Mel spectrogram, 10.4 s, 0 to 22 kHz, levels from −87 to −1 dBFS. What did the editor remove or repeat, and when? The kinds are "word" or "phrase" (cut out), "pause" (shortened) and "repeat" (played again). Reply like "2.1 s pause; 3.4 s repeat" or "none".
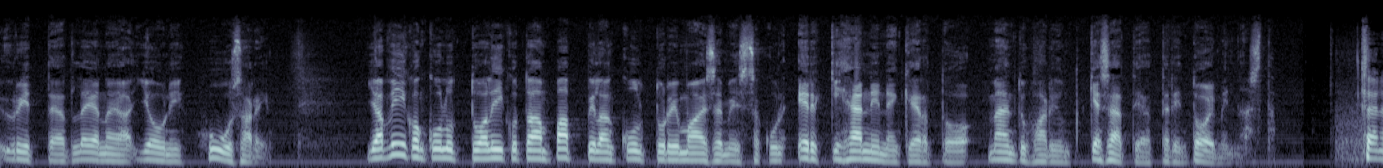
none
